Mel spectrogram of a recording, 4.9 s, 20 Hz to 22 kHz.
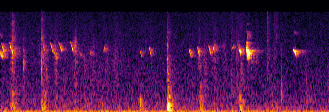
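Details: Baby chickens on their fifth day, kept in Lunenburg, Massachusetts, in July 2017, uttering clear high peeps, some falling in pitch, spaced irregularly, with one louder sharp peep and occasional low thumps.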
